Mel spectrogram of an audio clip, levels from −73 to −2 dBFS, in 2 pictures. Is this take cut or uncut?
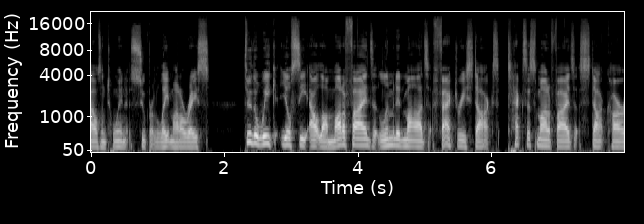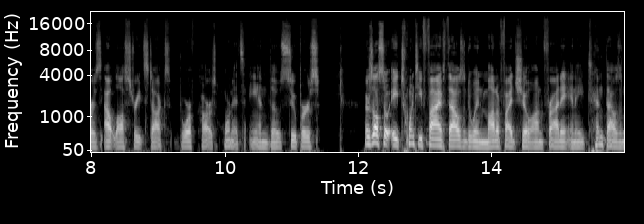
cut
